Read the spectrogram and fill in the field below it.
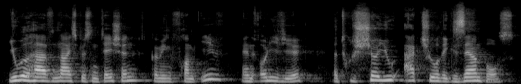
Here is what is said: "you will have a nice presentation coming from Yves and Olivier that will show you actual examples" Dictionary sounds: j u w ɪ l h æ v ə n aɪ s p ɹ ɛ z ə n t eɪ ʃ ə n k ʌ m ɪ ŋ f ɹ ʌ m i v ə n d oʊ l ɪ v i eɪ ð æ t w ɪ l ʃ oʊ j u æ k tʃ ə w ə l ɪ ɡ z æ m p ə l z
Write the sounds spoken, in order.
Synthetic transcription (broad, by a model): j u w ɪ l h æ v n aɪ s p ɹ ɛ z ə n t eɪ ʃ ə n k ʌ m ɪ ŋ f ɹ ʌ m i v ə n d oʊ l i v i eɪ ð æ t w ɪ l ʃ oʊ j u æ k tʃ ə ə l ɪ ɡ z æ m p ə l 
